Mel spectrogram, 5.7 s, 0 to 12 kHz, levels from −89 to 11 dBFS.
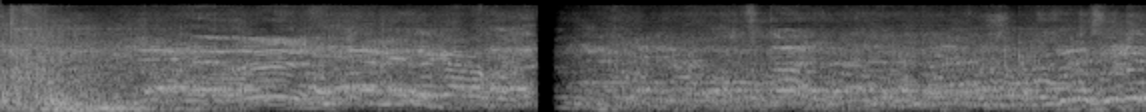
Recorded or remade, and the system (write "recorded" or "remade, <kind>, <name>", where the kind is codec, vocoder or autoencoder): remade, codec, DAC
